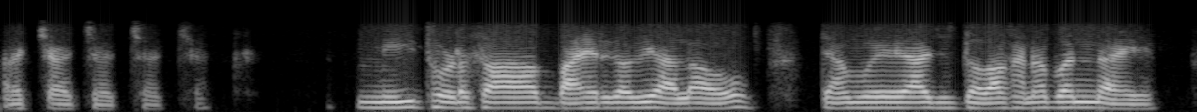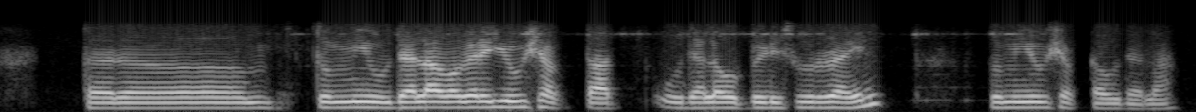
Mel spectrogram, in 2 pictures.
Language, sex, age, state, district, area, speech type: Marathi, male, 18-30, Maharashtra, Wardha, rural, conversation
